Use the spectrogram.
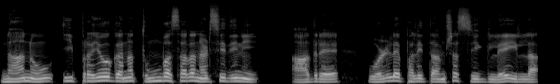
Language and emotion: Kannada, sad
